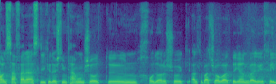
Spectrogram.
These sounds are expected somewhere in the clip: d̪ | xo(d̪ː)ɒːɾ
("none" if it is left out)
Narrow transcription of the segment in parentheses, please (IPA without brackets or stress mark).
d̪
